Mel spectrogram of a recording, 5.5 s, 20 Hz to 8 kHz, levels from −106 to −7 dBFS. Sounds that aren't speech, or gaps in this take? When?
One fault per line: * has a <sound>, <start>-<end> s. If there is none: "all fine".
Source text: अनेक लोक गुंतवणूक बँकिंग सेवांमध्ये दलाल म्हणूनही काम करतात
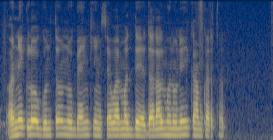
all fine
